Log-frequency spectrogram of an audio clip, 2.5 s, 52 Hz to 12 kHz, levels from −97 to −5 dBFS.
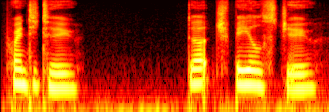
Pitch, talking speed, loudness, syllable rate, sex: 185 Hz, 95 wpm, -19 LUFS, 4.1 syllables/s, female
